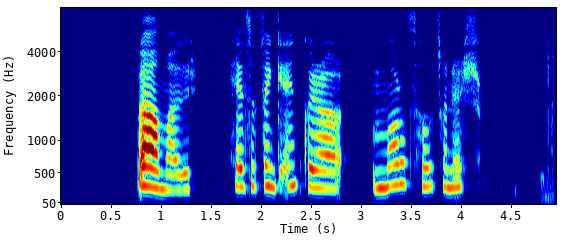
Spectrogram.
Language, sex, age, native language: Icelandic, female, 11, Icelandic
